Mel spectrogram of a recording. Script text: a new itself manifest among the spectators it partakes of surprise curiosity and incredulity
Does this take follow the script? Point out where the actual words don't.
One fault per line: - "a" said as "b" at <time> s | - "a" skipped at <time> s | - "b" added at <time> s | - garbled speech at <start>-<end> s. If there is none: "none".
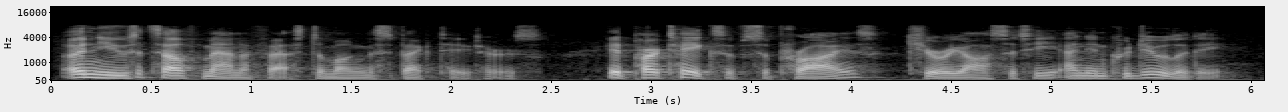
none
